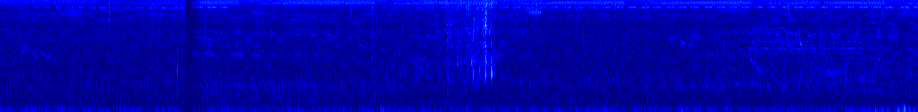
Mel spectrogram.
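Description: Quiet outdoor ambience with a steady low rumble and a faint brief noise about five seconds in.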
